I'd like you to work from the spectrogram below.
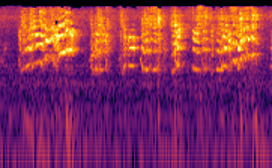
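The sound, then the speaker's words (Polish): Magnetic audio tape whirs through at speed, giving a shrill, warbling chatter of squeaky bursts that pulse rapidly and continuously for about two seconds, fairly loud, with no talking. “Ten dźwięk oznacza, że przebijamy taśmę.”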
